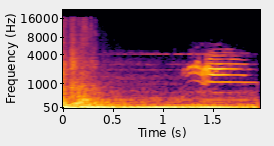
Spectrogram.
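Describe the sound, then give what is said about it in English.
A person imitates a cat's meow, voicing a small black cat in a role-playing game, one short, clear, rising-then-falling mew, preceded by a brief muffled thump and a low rumble. “I'm gonna turn into a cat”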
